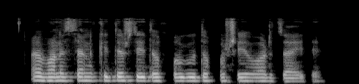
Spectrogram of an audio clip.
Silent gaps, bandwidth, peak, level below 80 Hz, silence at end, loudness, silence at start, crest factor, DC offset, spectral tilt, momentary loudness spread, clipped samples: 1.69-1.73 s; 9.4 kHz; -6 dBFS; -64 dBFS; 0.35 s; -21 LUFS; 0.3 s; 16 dB; under 0.1%; -5.5 dB/octave; 7 LU; under 0.1%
